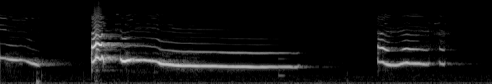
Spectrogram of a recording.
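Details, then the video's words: Dog howling: a short falling note, then a long drawn-out howl sliding gently downward for two seconds, followed by another brief howl. "Sounds of Dogs|কুকুরের ডাক|Dogs sounds"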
